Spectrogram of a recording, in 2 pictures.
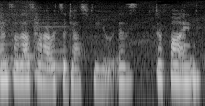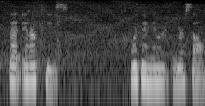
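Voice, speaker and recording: Amid noticeable background noise, a woman with an American accent and medium pitch speaks at a fairly slow pace with fairly even intonation. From US Midwest, Michigan. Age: 60s. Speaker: retired teacher. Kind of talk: interview answers.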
